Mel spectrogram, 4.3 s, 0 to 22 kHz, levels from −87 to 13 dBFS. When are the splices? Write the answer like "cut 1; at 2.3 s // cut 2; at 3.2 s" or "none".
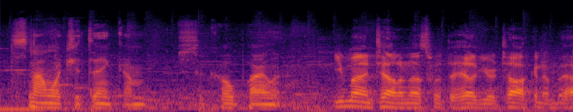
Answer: cut 1; at 2.3 s

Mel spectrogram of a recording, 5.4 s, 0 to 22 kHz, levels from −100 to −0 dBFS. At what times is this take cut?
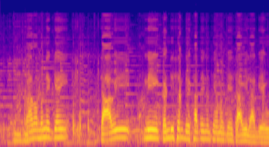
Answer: none

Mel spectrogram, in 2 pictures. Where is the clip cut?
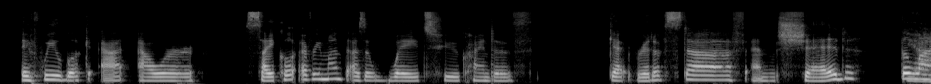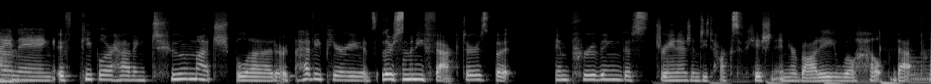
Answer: cut 1; at 9.8 s // cut 2; at 13.3 s

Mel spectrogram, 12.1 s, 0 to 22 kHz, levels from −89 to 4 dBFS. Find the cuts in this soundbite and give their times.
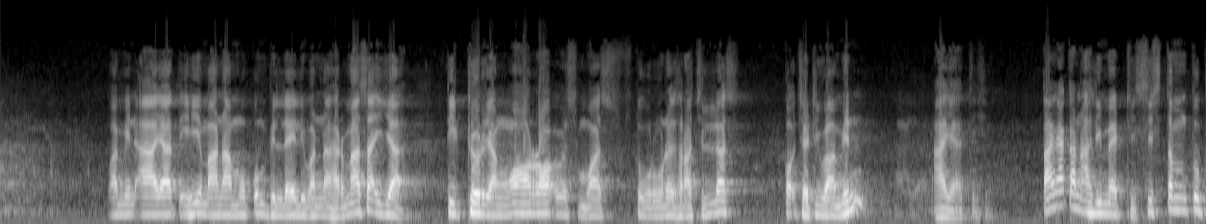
cut 1; at 1.2 s

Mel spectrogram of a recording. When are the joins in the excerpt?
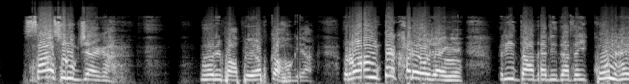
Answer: none

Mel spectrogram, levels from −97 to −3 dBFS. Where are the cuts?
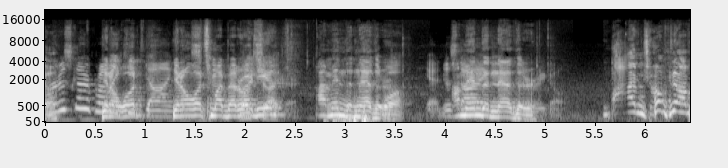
none

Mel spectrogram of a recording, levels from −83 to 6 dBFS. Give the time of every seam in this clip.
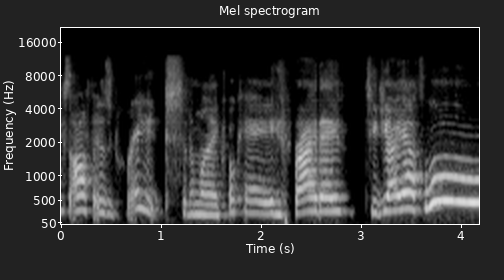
cut 1; at 2.3 s // cut 2; at 3.0 s

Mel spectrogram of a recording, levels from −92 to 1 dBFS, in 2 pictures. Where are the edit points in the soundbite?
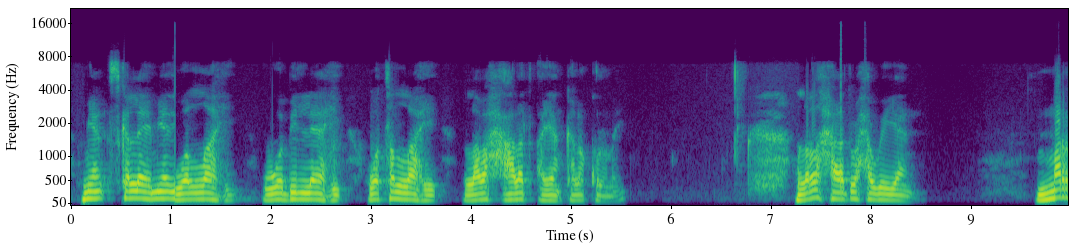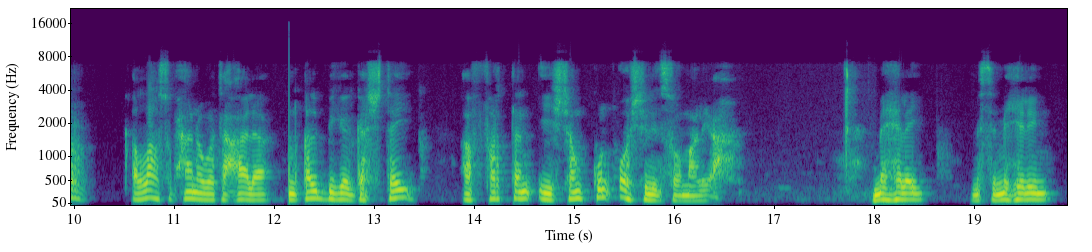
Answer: cut 1; at 1.0 s // cut 2; at 12.1 s

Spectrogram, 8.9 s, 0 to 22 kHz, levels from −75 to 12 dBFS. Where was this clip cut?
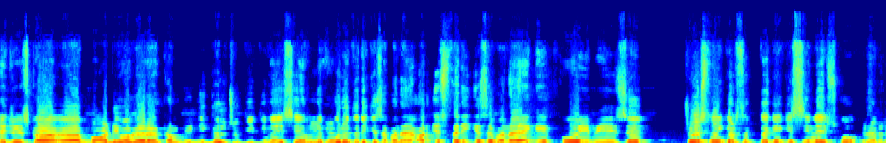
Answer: none

